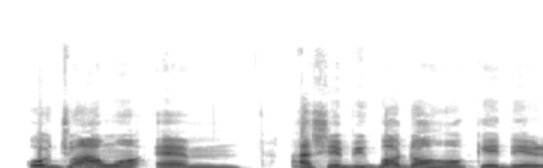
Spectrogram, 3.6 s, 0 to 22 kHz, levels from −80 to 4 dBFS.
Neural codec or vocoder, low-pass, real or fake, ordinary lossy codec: vocoder, 44.1 kHz, 128 mel bands every 512 samples, BigVGAN v2; 19.8 kHz; fake; MP3, 64 kbps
